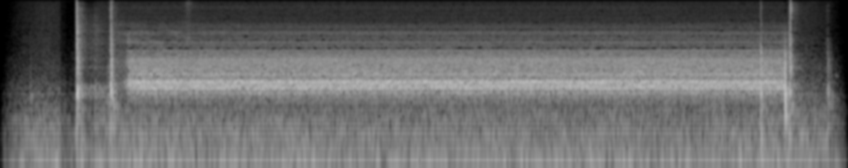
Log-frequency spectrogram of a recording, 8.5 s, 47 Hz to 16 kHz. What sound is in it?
CBC electromagnetic sound 2
This is a sound recorded with a handcrafted electromagnetic microphone (that is why is in mono format). The machine recorded is used for signal processing tasks at CBC (UPF) for their experiments on brain cognition.
noisy, cognition, cbc, brain, machine, electromagnetic, experiment, upf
